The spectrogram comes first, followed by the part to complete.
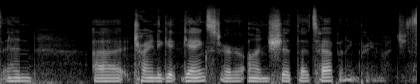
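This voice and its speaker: This woman's voice sits very deep and low, with a dark, mellow tone and monotone, flat intonation. She is quiet, and the recording is very clean with a silent background. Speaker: podcast guest. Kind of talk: casual chat. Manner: quiet, low-pitched.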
